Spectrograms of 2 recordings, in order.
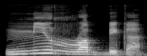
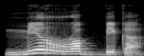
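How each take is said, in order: First: मिर रब्बिका said as min rabbika with the n sound kept; wrong nasal reading. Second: मिर रब्बिका with the nun merged into the r, doubled rr and no nasal hum; correct merged recitation. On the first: Teacher showing students the mistake, nun sounded. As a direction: keep the nun audible in मिर रब्बिका, the way it should not be. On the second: Teacher showing students the right Quran reading, merged and unnasalized. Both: Shown as a demonstration. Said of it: "न कि मिर रब्बिका".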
